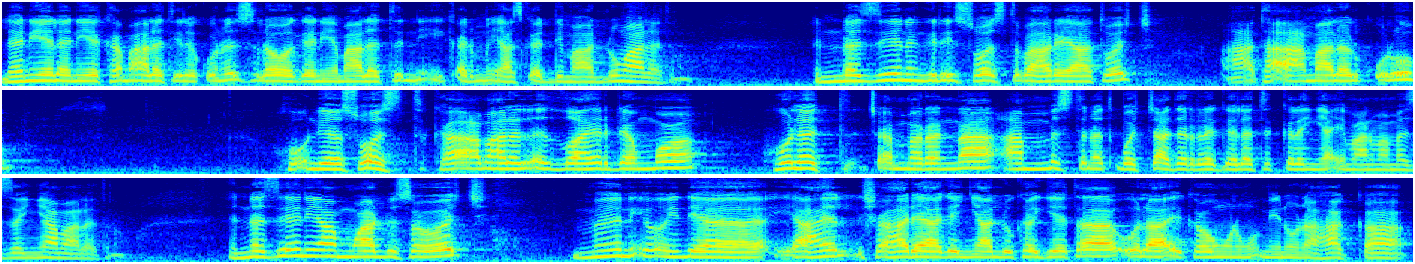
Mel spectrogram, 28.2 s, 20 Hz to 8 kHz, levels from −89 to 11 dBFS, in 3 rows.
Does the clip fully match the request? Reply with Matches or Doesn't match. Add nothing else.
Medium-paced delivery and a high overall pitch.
Matches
